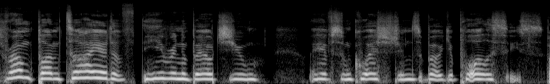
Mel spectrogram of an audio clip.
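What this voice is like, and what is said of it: Poor imitation of another person's voice. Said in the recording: “I'm doing like Bernie Trump right now ... This is just the bad impression ... This is just us not being able to find the impression”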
